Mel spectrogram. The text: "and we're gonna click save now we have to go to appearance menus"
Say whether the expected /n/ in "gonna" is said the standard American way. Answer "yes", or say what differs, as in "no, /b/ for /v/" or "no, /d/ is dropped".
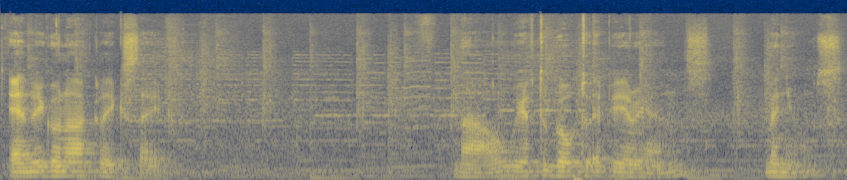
yes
